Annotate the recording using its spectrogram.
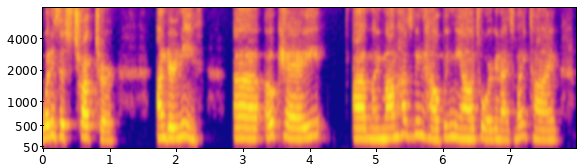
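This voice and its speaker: A woman speaks at a fairly slow pace with a fairly high pitch. She has a normal speaking voice, and the background is quiet. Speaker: English teacher. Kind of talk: conference presentation.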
